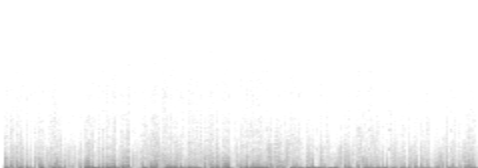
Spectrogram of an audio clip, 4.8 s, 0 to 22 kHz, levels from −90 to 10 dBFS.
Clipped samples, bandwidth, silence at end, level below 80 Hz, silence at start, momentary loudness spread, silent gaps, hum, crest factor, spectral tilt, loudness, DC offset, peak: under 0.1%; 13 kHz; 0 s; -50 dBFS; 0.05 s; 7 LU; none; none; 10 dB; -7.5 dB/octave; -52 LUFS; under 0.1%; -36 dBFS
